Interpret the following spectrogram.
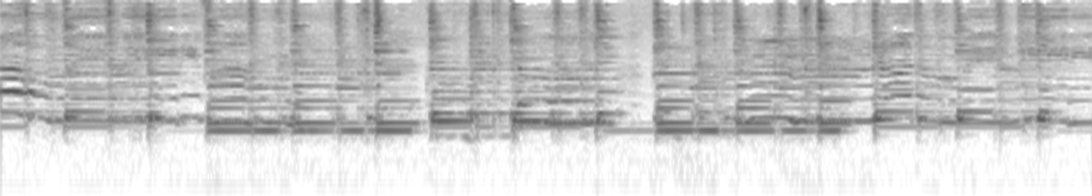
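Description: Ukulele strummed through a Dm–C–Gm–C chord progression, with a woman singing along in Hindi.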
